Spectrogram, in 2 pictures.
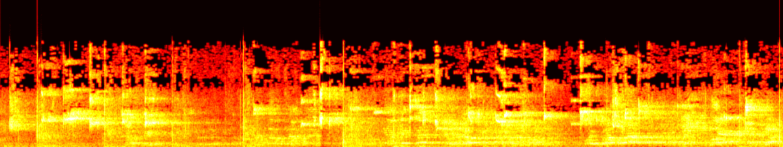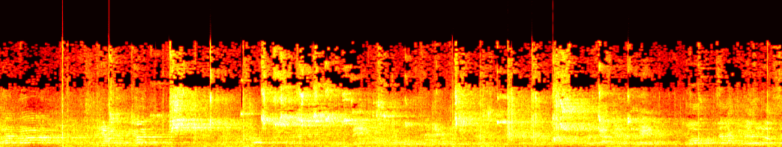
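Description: Shoes squeak on a hard floor in a large echoing hall.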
